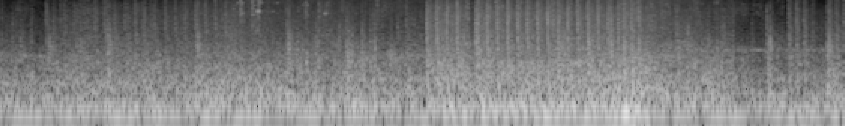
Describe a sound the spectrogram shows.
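Wind rushes loudly past a parachute during a descent.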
